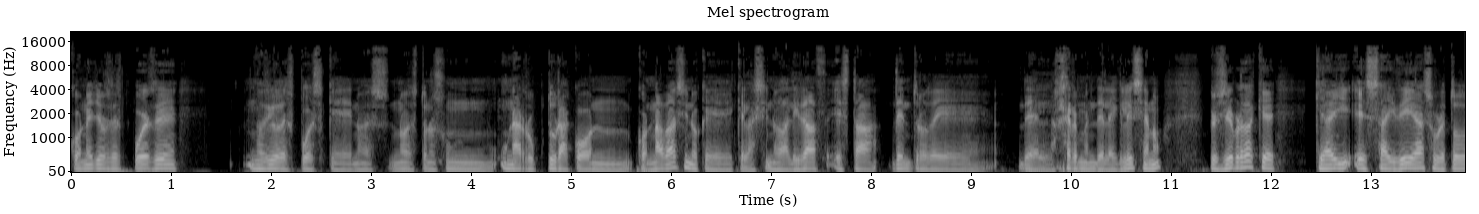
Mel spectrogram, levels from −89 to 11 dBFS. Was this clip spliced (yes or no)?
no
